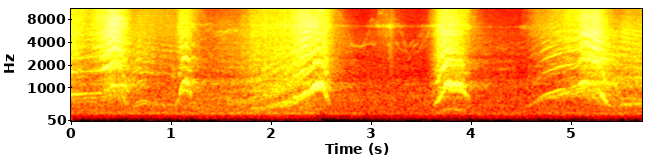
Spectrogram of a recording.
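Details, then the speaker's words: Aokfly RV2306 2400kV brushless motors on a quad in flight. High whine sweeping up and down in pitch with rough wavering bursts. Motor oscillation caused by a PID tune that is far from optimal. "top speed obviously not great 2400 kV and the terrible oscillation so pretty respectable on these props obviously the tune is far from optimal"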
